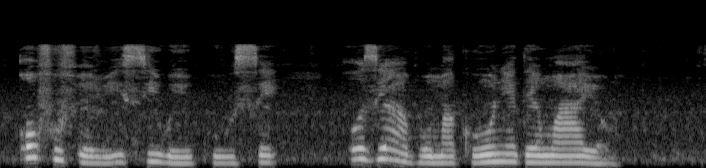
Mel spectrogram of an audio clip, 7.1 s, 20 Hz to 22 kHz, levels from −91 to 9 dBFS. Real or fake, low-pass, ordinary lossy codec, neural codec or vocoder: real; 7.2 kHz; none; none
